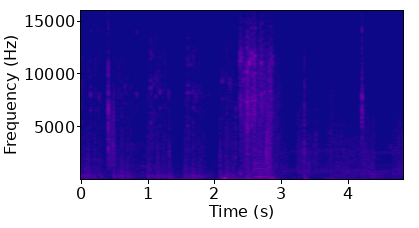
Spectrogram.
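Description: Rhythmic hoof clip-clop of a galloping horse amid combat noise in the game Albion, with a brief whinny-like cry and thuds midway.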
